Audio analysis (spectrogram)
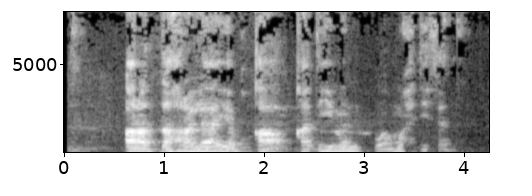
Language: Arabic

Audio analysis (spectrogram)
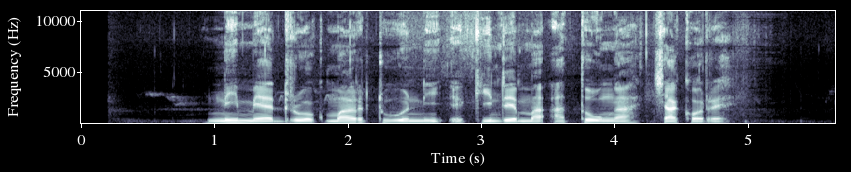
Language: Luo (Kenya and Tanzania)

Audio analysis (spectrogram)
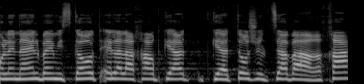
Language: Hebrew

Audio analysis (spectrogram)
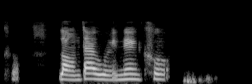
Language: Chinese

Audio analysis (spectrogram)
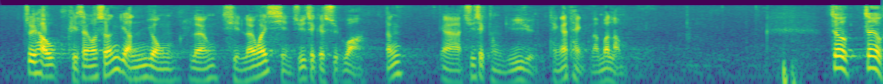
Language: Cantonese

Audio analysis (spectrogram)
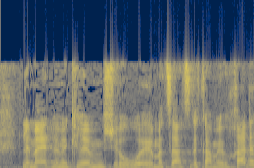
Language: Hebrew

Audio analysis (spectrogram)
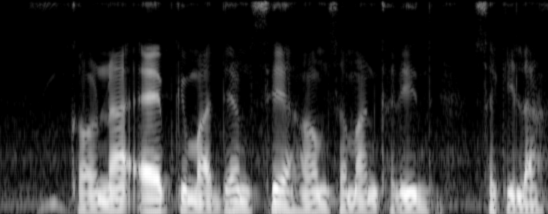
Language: Bhojpuri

